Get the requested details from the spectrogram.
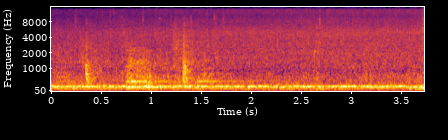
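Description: A torch fire crackles.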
